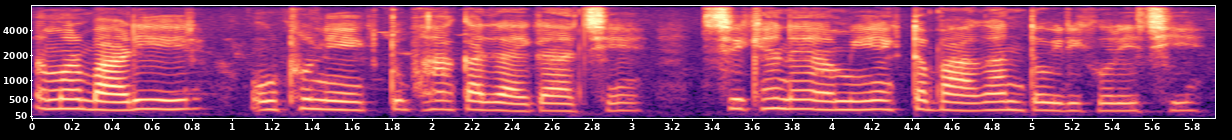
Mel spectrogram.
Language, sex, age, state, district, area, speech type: Bengali, female, 45-60, West Bengal, Hooghly, urban, spontaneous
